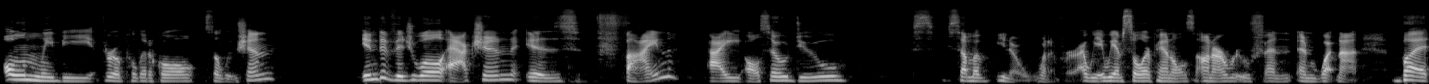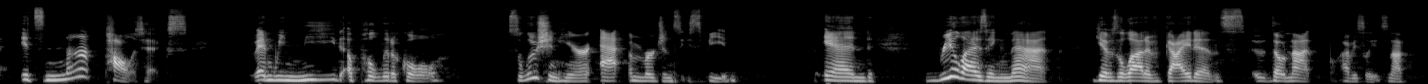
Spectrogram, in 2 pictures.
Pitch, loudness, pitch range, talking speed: 175 Hz, -20 LUFS, 155-200 Hz, 120 wpm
